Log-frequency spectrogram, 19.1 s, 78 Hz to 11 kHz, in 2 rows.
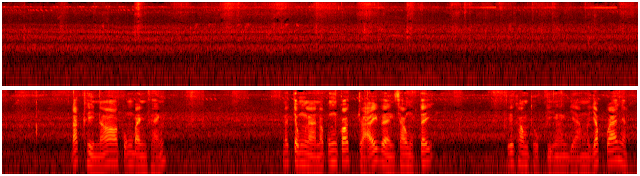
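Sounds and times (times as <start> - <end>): constant hiss: 0.0 - 19.0
low uneven rumble: 0.0 - 19.0.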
